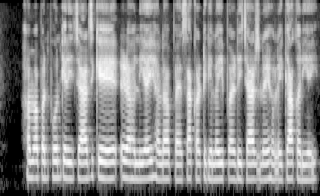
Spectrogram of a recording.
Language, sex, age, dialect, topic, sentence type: Magahi, female, 60-100, Southern, banking, question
